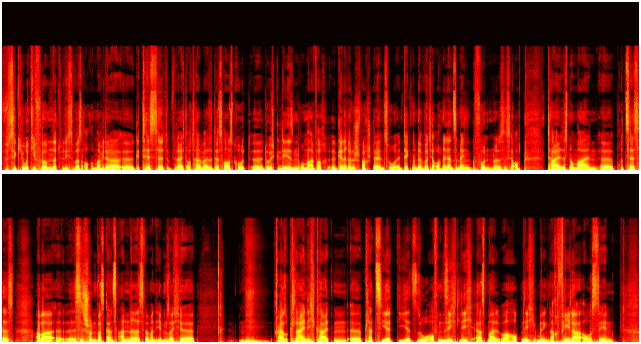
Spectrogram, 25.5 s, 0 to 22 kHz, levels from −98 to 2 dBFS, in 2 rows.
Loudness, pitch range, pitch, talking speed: -18 LUFS, 105-125 Hz, 115 Hz, 160 wpm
